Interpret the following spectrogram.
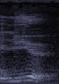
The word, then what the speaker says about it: lieux: Al plural, les lieux. Se dice de la misma manera. Otra vez, la marca del plural no se pronuncia.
